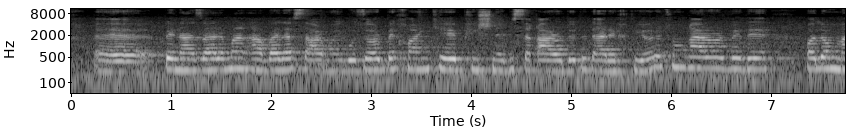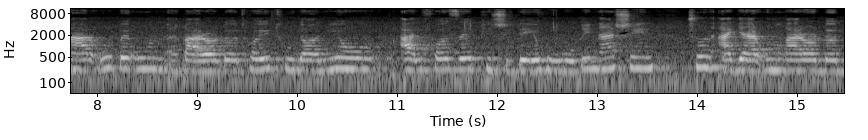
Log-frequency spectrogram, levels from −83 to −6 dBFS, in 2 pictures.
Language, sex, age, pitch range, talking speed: Persian, female, 30-49, 210-245 Hz, 115 wpm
